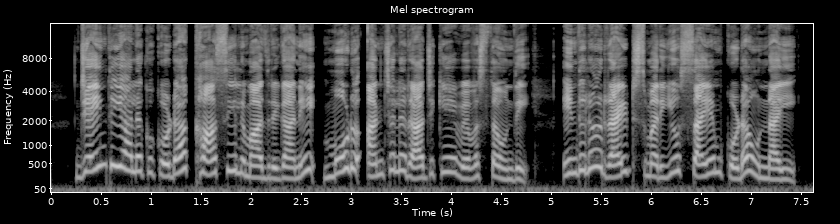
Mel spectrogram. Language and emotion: Telugu, neutral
